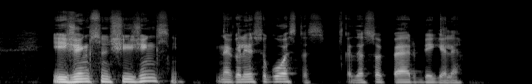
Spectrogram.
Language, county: Lithuanian, Tauragė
